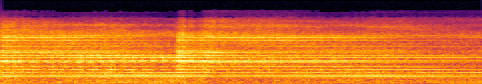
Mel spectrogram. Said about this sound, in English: Freight trains haunt the night in Fresno County. Long lines of tank cars and hopper cars roll through the valley, hauling out the county's farmland bounty and hauling in chemicals and farm equipment.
